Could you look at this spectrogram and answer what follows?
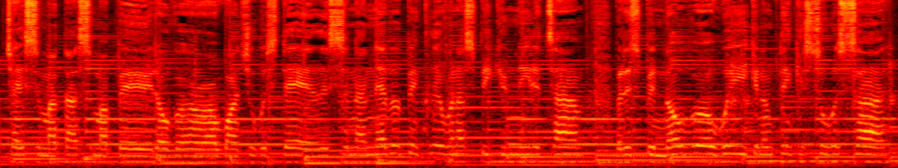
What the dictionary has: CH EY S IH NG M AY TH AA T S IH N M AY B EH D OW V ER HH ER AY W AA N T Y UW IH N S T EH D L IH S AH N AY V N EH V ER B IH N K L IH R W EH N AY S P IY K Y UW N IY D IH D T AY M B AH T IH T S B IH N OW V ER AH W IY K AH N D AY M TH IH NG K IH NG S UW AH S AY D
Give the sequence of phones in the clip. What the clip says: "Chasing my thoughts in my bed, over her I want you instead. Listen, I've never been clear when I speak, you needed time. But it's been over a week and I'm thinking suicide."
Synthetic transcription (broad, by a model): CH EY S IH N M AY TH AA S IH N M AY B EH D OW V ER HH ER AY W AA N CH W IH S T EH L IH S AH N AY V N EH V ER B IH N K L IH R W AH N AY S P IY K Y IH N IY D IH D T AY M B AH T IH T S B IH N OW V ER AH W IY K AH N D AY M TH IH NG K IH S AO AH S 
